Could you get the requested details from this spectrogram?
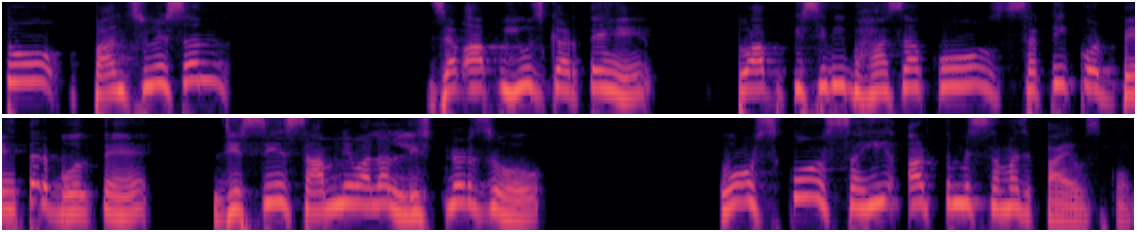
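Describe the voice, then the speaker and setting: A man teaching an online exam-prep grammar lesson. He speaks straight to his students, works slowly through an example and repeats key phrases for emphasis. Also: very high voice, expressive, warm tone.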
